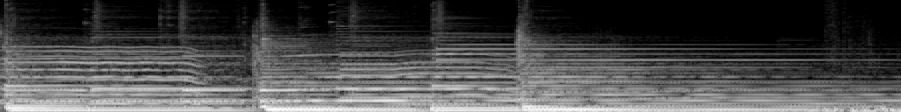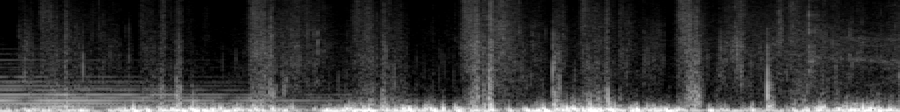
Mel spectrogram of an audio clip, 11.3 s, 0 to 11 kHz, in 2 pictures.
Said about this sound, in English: The crunch is the sound of us walking through snow. It is the first day of October 2002. We're in, occasionally in about 4 inches of snow, at other times none at all.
